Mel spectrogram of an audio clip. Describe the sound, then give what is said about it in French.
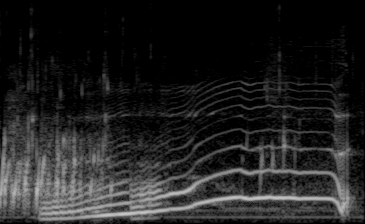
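A voice hums through a straw, sliding upward from a gurgly, bubbling start into a steady, held high note. The bubbling drops away as the free airflow is cut off on the high notes, and the tone stops abruptly. “Ah, problème, mes bulles se sont carrément coupées.”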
